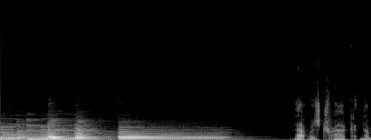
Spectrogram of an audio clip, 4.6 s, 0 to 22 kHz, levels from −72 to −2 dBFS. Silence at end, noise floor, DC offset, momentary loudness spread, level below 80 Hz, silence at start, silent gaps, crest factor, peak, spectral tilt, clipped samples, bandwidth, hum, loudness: 0 s; -54 dBFS; under 0.1%; 15 LU; -42 dBFS; 0 s; none; 18 dB; -2 dBFS; -8 dB/octave; under 0.1%; 7.2 kHz; none; -20 LUFS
